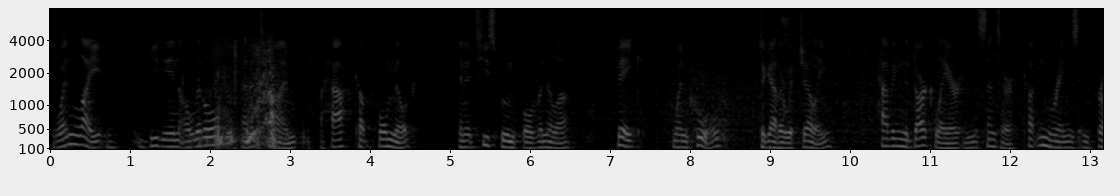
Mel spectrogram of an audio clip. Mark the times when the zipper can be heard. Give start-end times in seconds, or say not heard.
1.6-3.3, 6.7-9.3.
